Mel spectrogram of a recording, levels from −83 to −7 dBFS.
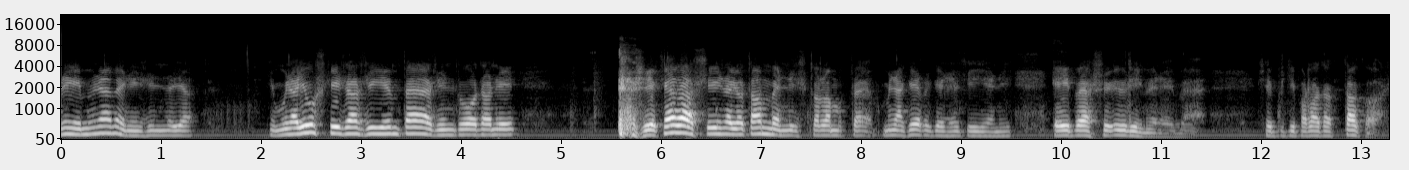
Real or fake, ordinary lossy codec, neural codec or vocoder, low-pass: real; none; none; 10.8 kHz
